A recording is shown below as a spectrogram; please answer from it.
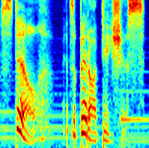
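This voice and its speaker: A woman's voice: lowish voice, sing-song, unhurried, faint music behind, rough recording. A woman voicing a youthful, carefree male bard in a video game, with playful, theatrical and flowery delivery. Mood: amused, theatrical. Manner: theatrical, flowery, whimsical phrasing. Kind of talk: video game character acting.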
